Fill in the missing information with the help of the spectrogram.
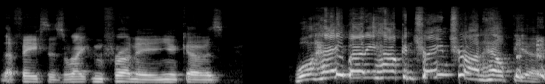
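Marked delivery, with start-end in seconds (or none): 2.9-5.5 very high, bright, cheery, chirpy train character voice. Describing a scene where a train's face greets the players, in a smiling Traintron voice. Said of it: "with a big ol' smile".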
